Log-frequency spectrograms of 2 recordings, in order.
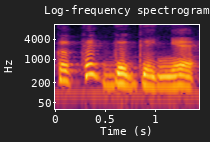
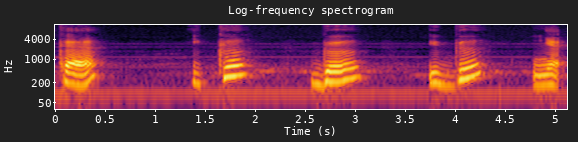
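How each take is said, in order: First: The letters are said quickly, run together. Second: The letters are said slowly, one by one.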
